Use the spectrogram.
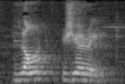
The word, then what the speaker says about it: lingerie: mispronounced word lingerie well most of us call it lingerie no it is not lingerie it is actually called lingerie say lingerie long jury what do you call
